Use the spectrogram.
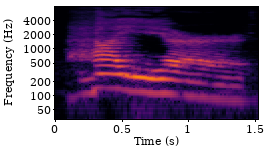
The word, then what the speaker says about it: hired: Isso vai acontecer com outras palavras de grafia similar, como hired, H-I-R-E-D, né? Hired, tired, e assim vai, tem muitas palavras assim, tá? E todas elas são pronunciadas da mesma maneira, como se fosse I-E-R e não I-R-E, tá?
